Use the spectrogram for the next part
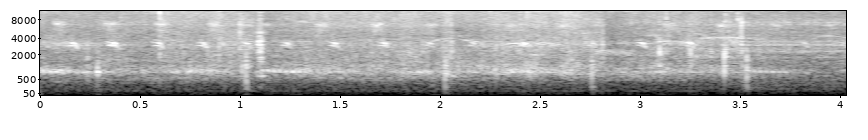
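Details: Three cheetahs from the five-strong "Fast Five" coalition, separated by a river in Kenya's Maasai Mara during the rainy season of February 2020, give faint, bird-like chirps while calling and searching for the missing two.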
